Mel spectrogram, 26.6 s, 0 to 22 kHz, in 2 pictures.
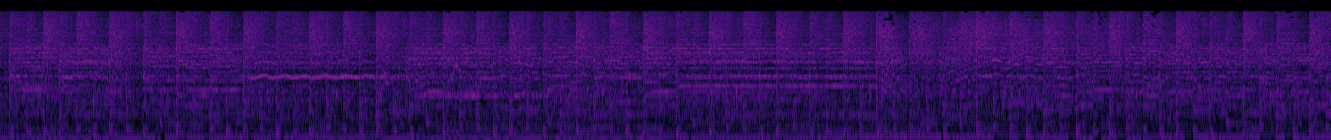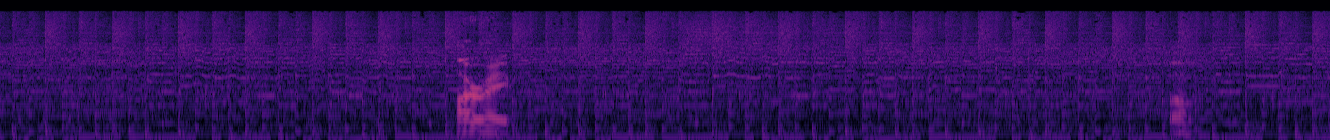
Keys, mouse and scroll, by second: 3.5-6.7 drag, 7.5 ctrl+z, 15.3-18.4 drag, 22.9-25.1 drag, 25.1 ctrl+z.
